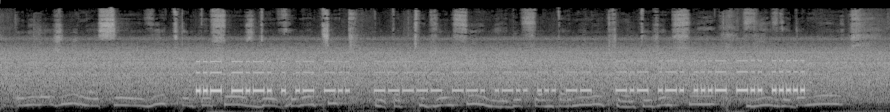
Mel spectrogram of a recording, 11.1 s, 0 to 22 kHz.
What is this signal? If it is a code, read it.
Morse code, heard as a keyed tone, machine-sent, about 27 wpm, 780 Hz, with radio static and fading. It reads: UCEAD 0GLSM KRVD5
